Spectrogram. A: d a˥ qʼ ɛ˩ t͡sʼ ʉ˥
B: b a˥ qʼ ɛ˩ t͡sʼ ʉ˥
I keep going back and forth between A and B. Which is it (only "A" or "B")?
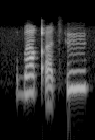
B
